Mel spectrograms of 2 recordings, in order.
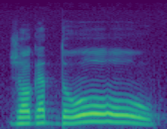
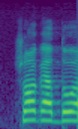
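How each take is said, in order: First: "Jogador" with a long drawn-out final "dor"; stress on last syllable. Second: Said in the usual way. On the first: Shown as a demonstration. Teacher showing pupils the tonic syllable, "Jogador" stressed and drawn out at the end. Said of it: "a última sílaba é a sílaba tônica". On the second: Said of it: "Não, não é".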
